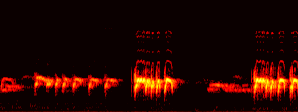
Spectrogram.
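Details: Local zebra dove in vigorous song: a soft, rolling run of rapid cooing notes gives way to louder, clipped, rhythmic coo phrases, with two strong bursts separated by a quieter murmuring stretch.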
